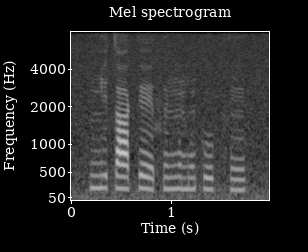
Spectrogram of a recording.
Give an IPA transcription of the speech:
ɲ i˦ t aː˦ k eː˦˨ f ĩ˦ ŋ ũ˦ b ũ˦ k uː˦ kʰ ĩ˦

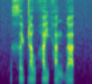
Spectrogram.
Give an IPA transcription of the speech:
x ə˧ j ʈ a˧˥ w h a˧˥ j h a˨˩˨ n ɗ a˦˥ t̚

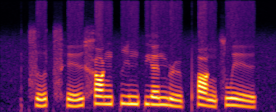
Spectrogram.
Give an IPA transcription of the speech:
t͡s ɹ̩˨˦ t͡sʰ e˨˦ ɪ̯ x ɑ˦ ŋ p i˦ n p j ɛ˦ n ɻ ɻ̩˨˩ pʰ ɑ˥˨ ŋ s w e˥˨ ɪ̯

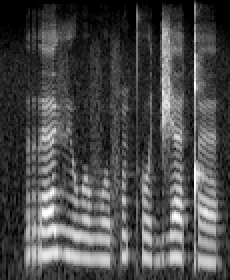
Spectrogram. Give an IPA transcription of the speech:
r ɛ vʲ ʊ w ʊ v ʊ f ə̃ t̪ʰ ʊ d͡ʒ ɛ ǃ ɛ

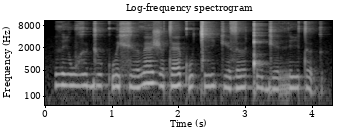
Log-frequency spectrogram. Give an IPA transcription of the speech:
ð i w ɣ ɨ ɡʲ u kʷʼ e xʲ ɘ ð ɛ ʒ ɘ t ɛ kʷʼ ɨ ǀ i kʲ e z ɘ ǃ u ɡʲ e r i t ɘ k

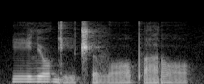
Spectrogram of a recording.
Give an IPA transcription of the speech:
iː˦ lʲ oː˦ ɡ iː˨ t͡ʃʼ ə˨ v ɔː˨˦ pʼ a˨˦ ɾ ɔː˧

